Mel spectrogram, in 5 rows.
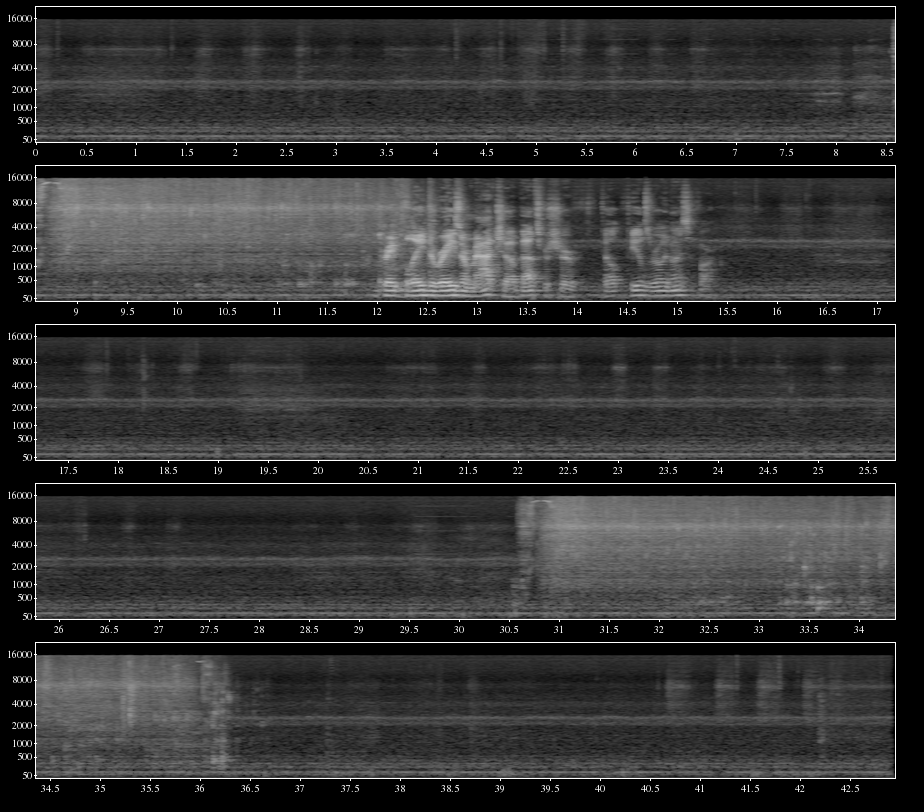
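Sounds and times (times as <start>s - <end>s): sink tap running: 8.6s - 12.4s, 30.6s - 36.4s.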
